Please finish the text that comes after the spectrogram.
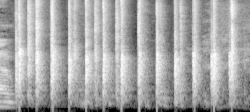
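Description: Steady hand clapping welcoming comedian Eddie King, about fifteen sharp claps in quick, fairly even rhythm, loud and bright, with no voices over it.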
